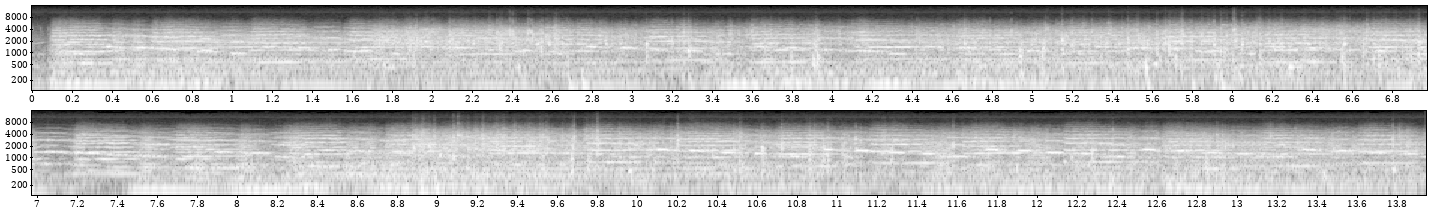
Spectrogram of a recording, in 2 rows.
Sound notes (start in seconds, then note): 1.8 horse hooves pattering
